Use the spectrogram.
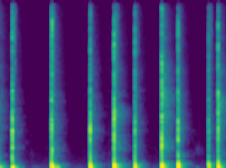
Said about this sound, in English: Welcome to our ASMR channel, slapping melons.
